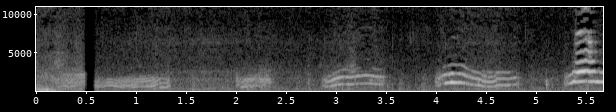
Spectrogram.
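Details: Squeals from newborn Cardigan Welsh Corgi puppies during the 2018 delivery of a red merle female's first litter of six. Five or six wavering, bent cries come in quick succession, and the last is loudest, followed by Dutch speech.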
